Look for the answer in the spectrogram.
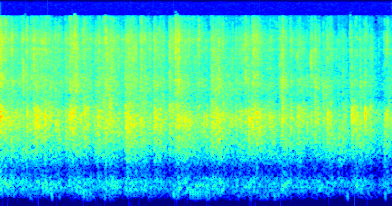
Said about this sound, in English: Thank you. Let's give yourselves a round of applause.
